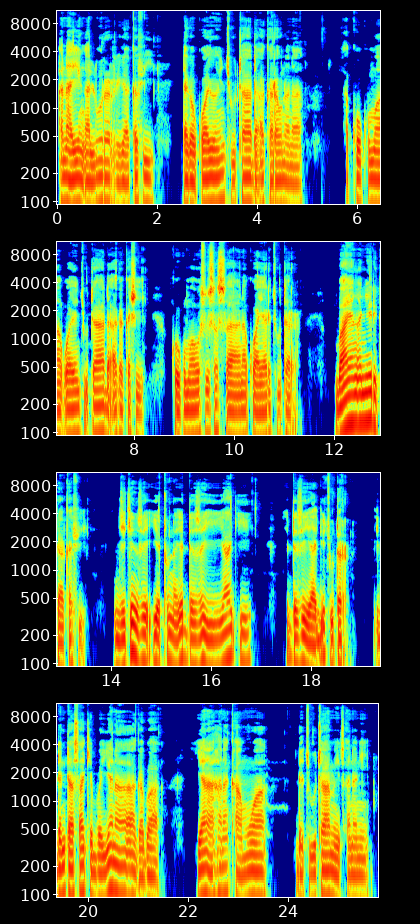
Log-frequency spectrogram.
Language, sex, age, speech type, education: Hausa, male, 15-29, spontaneous, secondary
